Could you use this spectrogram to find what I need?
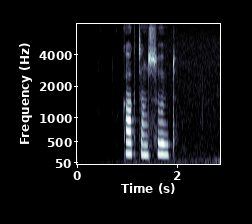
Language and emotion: Russian, sad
